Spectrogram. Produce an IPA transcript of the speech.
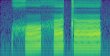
x o h ə t ə

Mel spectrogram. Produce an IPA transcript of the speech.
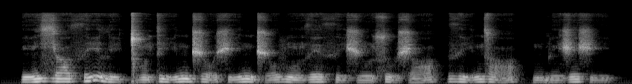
ĩ˩˧ zʲ ɒ˧ θ i˧˥˧ l i˩ ɡ͡ǀ õ˩ t i˧˩˧ n d͡ʒ o˧˩˧ ʃ i˩˧ n d͡ʒ o˩˧ β ũ˩ ð e˧ θ i˩ ʒ ũ˩ s u˧˩˧ ʒ ɒ˩˧ | ð i˧˩˧ n z ɒ˧˩˧ | m b ĩ˩ ʒ e˧ ʃ i˩

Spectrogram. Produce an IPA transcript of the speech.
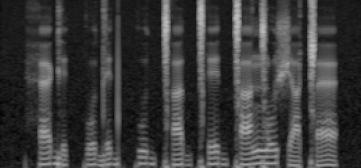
h æ˨˥ ɡ e˩ kː o˩˧˩ d e˧˥˧ d kː u˧˥˧ d ǀʰ a˩˧˩ d ǀʰ e˧˥˧ d ǀ a˨˥ ŋ͡ǀ o˦˥ ʃ a˩ ǁ æ˩˧˩

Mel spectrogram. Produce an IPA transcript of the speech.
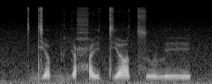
dʲ ɑ˨ b i˨˦ ħ e˨ tʲ ɑ˦˨ t͡s ʊ˨ l e˨

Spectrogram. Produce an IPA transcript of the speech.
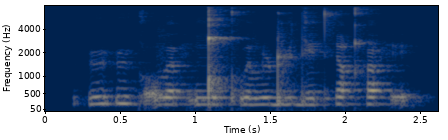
ʔ ʉ ʔ ʉ ɡ ɔ̰ v œ h ḛ ŋ͡ǃ u kʷʼ ɛ v ʉ ɖ y d e t̪ʰ i qʰ y h ḛ

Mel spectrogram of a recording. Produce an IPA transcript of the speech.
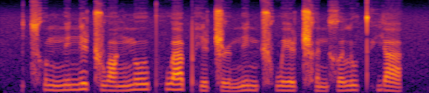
t͡sʰ ʊ˨˩ ŋ n̪ i˨˦ n i˥˨ ʈ͡ʂ w ɑ˨˦ ŋ n̪ o˦ ʊ̯ pʰ w ä˦ pʰ i˨˦ ʈ͡ʂ ɻ̩˨˩ n̪ i˥˨ n ʈ͡ʂʰ w e˨˦ ɪ̯ ʈ͡ʂʰ ə˨˩ n x ɤ˦ l u˥˨ t̪ʰ j ä˥˨

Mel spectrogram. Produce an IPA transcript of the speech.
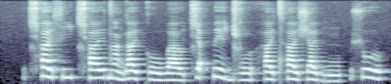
t͡ɕʰ a˦˨ ɪ̯ sʰ i˦ t͡ɕʰ a˦ ɪ̯ d ã˦˨ ɡ a˦˨ ɪ̯ k o˨ w a˨ ʊ̯ t͡ɕ ä˦ ʔ p e˦˨ ɪ̯ d͡ʑ o˨ ʊ̯ h a˦˨ ɪ̯ tʰ a˦˨ ɪ̯ ʃ a˦˨ ɪ̯ b ũ˨ | ʃ o˦˨ ʊ̯

